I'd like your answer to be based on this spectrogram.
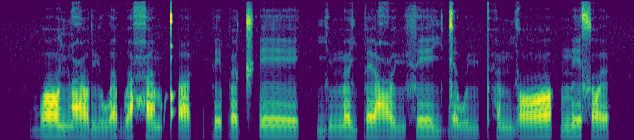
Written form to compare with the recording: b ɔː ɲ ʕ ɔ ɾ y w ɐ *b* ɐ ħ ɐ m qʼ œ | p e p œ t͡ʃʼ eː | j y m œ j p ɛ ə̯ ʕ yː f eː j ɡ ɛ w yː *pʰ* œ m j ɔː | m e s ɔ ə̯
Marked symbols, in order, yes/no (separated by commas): yes, yes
